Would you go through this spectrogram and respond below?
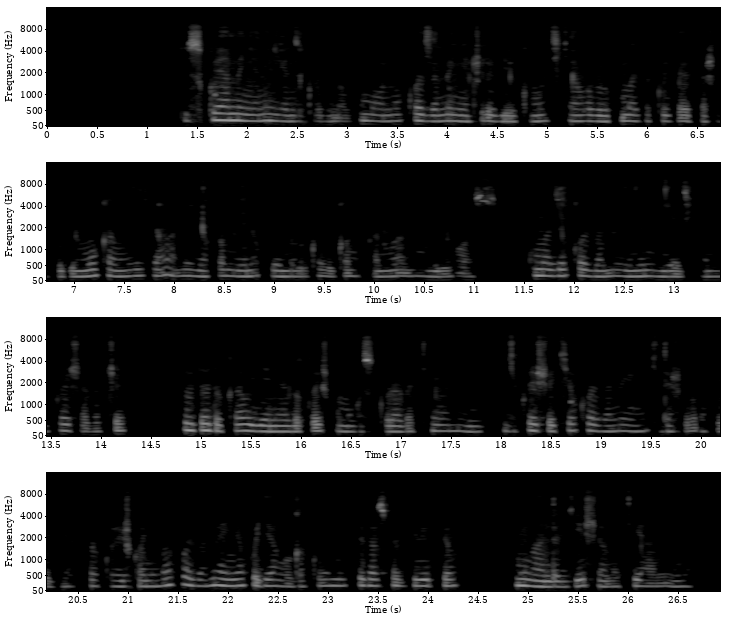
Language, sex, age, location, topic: Kinyarwanda, female, 18-24, Kigali, health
